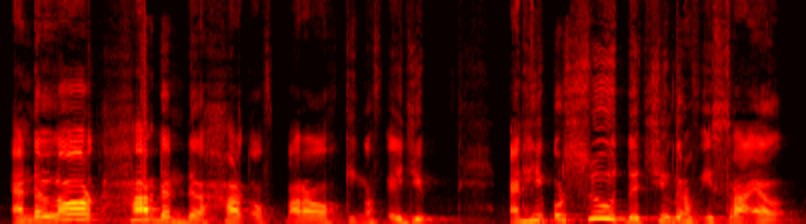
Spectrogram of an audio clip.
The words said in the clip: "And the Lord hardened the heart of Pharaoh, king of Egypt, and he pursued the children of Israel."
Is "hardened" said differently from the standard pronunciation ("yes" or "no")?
no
